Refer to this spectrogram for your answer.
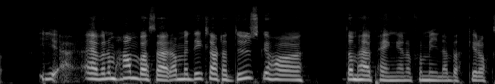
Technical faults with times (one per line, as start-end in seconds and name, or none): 0.43-0.47 short concealed packet loss
1.21-1.25 short concealed packet loss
